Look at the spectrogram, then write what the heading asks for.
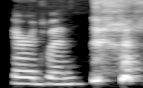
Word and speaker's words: Ceridwen: Eridwin. Yeah. Spelled C E R D. And and but it's like the C is a hard K. It's not an S sound.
